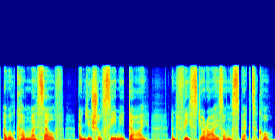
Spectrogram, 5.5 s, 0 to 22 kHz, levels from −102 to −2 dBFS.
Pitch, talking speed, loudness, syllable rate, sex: 165 Hz, 185 wpm, -19 LUFS, 4.3 syllables/s, female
